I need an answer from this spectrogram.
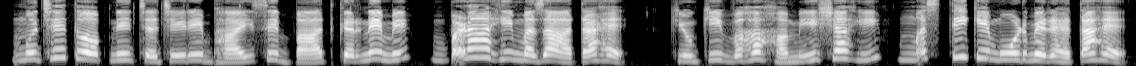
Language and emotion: Hindi, happy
